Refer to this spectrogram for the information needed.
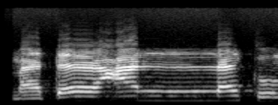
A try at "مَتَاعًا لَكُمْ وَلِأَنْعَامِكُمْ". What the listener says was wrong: La. Tanpa kepanjangan. ya, jangan panjang.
